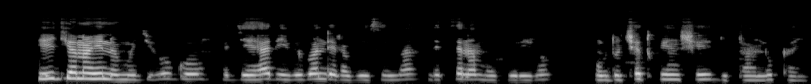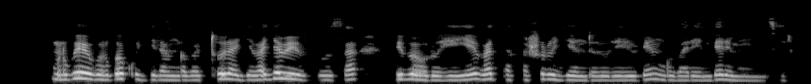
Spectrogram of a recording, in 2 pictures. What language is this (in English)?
Kinyarwanda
